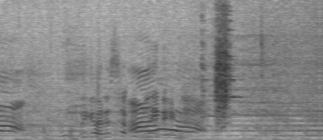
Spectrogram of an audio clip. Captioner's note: groaning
